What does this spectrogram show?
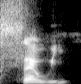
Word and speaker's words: Saoui: Parce D'accord, que mon nom de famille, il y a trop de S, donc les gens bug. Même si d'accord. ça se lit comme ça se prononce, les gens bug. Et j'ai juste mis Sawi pour que les gens ne se trompent pas, ce Sawi, tu vois?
